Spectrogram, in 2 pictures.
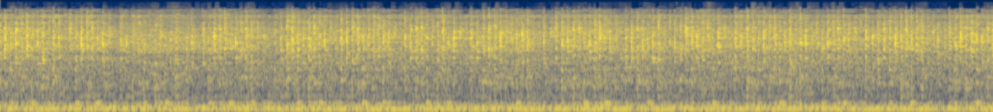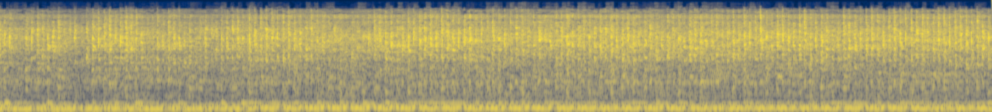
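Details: Rebuilt engine in a turbo AWD wagon after a restart holds a deep, steady idle with a smooth beat and no knocks or ticks, sounding better than the previous engine; normal idle.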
